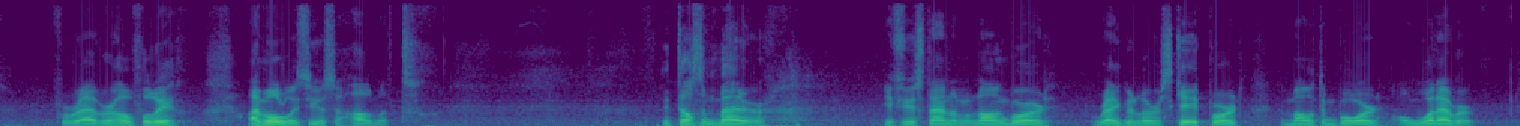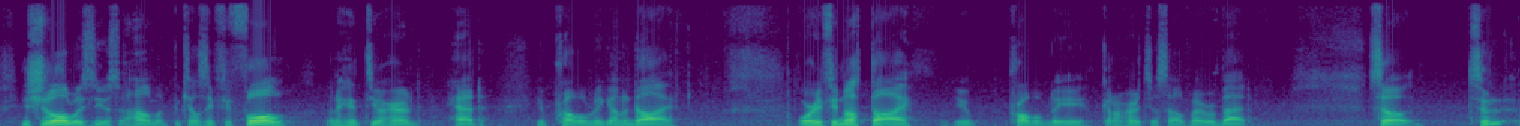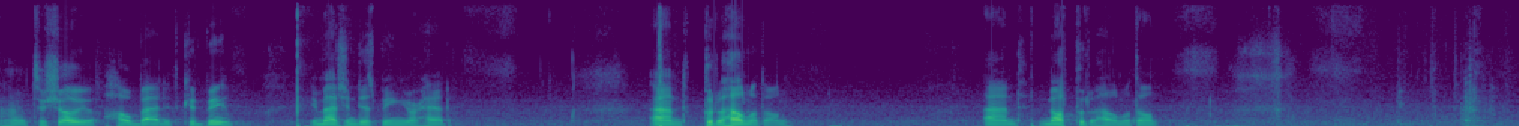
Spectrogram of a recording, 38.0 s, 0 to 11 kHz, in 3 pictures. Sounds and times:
Speech: 0:00.4 - 0:03.6, 0:05.5 - 0:06.6, 0:07.4 - 0:18.4, 0:19.3 - 0:23.2, 0:24.1 - 0:29.2, 0:30.7 - 0:32.0, 0:33.5 - 0:35.0.

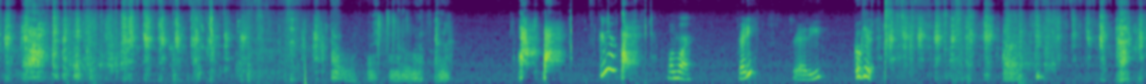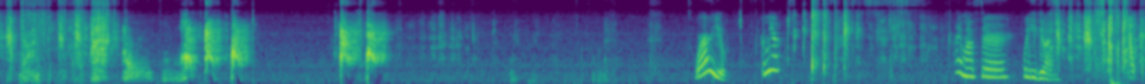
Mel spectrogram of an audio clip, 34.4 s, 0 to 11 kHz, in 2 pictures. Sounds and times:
Inside, small room: 0:00.0 - 0:34.3
Bark: 0:07.8 - 0:08.6, 0:09.3 - 0:09.6, 0:19.9 - 0:21.0, 0:22.2 - 0:23.1
Bow-wow: 0:07.8 - 0:08.6, 0:09.3 - 0:09.6, 0:19.8 - 0:21.0, 0:22.2 - 0:23.1
Speech: 0:09.0 - 0:09.3, 0:10.0 - 0:10.4, 0:11.1 - 0:13.2, 0:27.6 - 0:29.0, 0:31.5 - 0:33.1.

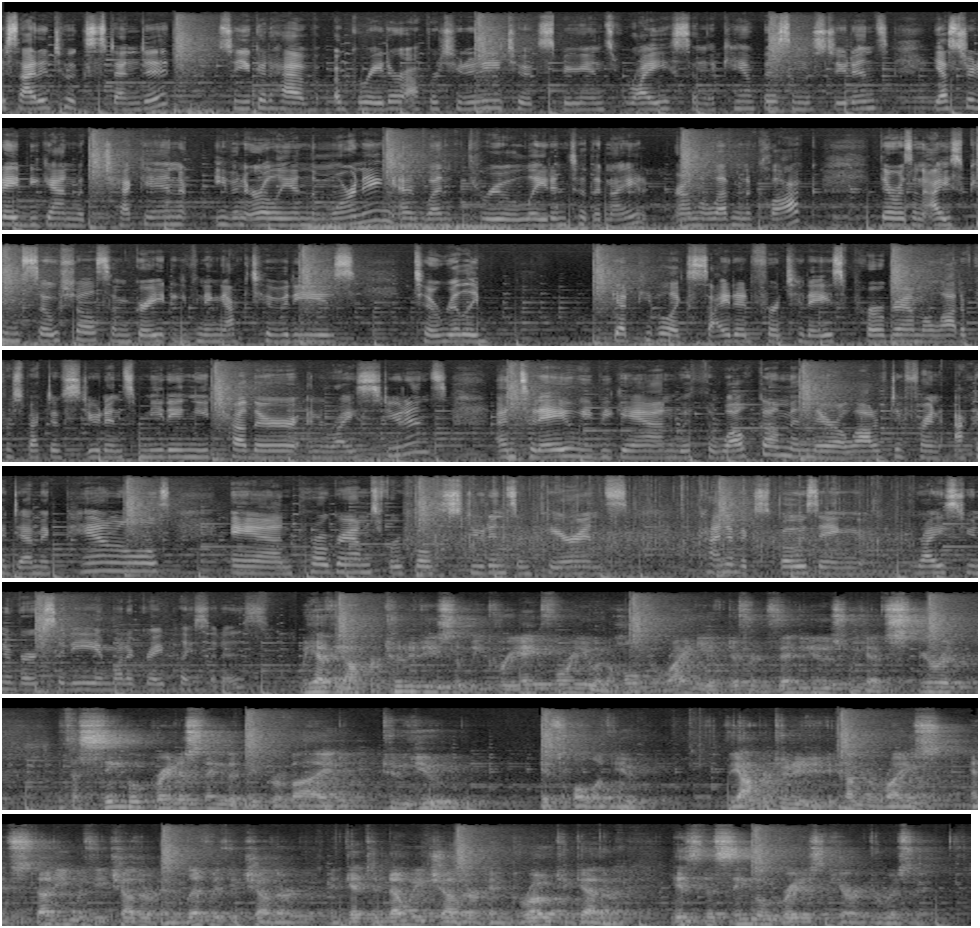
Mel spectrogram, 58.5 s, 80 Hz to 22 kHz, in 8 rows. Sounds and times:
Speech: 0:00.0 - 0:13.3, 0:13.9 - 0:18.3, 0:19.2 - 0:33.9, 0:34.5 - 0:43.8, 0:44.4 - 0:47.4, 0:48.0 - 0:48.8, 0:49.4 - 0:58.3
Music: 0:00.0 - 0:58.5.

